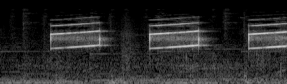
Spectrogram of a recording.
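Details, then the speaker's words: ELRO Connects smoke detector, linked to the K1 connector, being tested: its button is held five to eight seconds and it sounds shrill high-pitched beeps, half a second on and half off, repeating once a second. "so what I do I press it for five to eight seconds you will hear the smoke detector will give the alarm now"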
